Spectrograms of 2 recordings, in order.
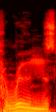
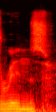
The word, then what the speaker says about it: runes: R U N E S ruins. Kazaroth, not ruins. Ruins are like a destroyed building. It's runes, like magical runes.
